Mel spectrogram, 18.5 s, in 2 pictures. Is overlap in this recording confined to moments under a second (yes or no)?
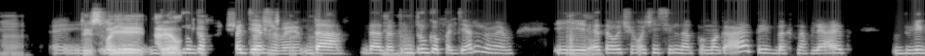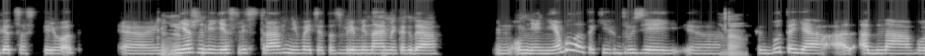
no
